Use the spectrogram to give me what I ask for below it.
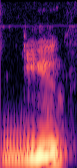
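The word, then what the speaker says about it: ν: um for which we use this symbol here pronounced as new okay so it's like a V pronoun as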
